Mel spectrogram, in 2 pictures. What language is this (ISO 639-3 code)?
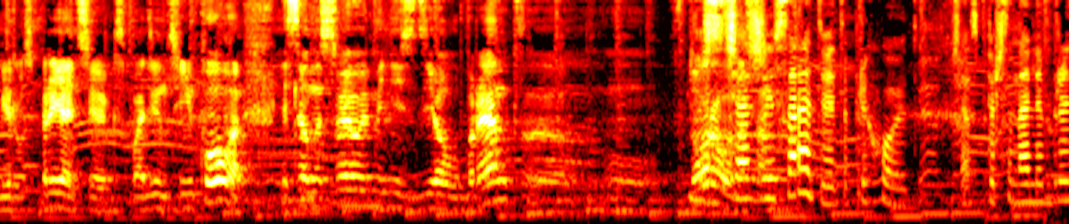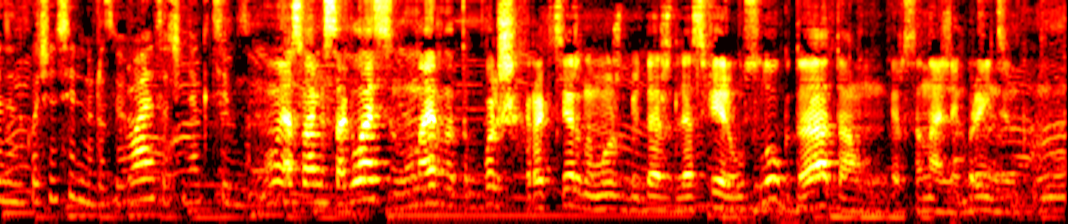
rus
